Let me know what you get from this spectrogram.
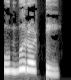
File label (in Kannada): "ಉಬ್ಬುರೊಟ್ಟಿ", Kannada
